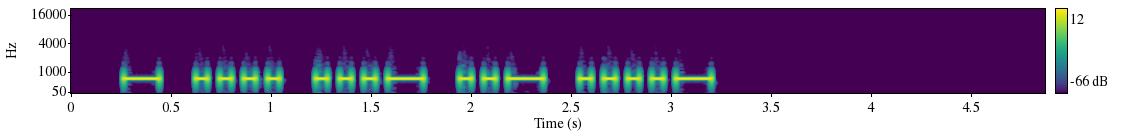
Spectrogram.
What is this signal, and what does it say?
Morse code, heard as a keyed tone, about 21 wpm, 700 Hz. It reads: THVU4
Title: Five Challenging Letter-Number Combinations 20wpm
